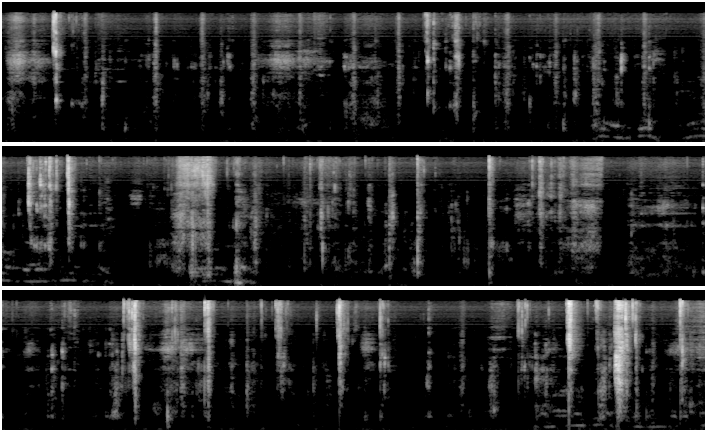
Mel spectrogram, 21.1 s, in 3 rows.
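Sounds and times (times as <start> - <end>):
chewing mouth clicks: 0.2 - 7.9.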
